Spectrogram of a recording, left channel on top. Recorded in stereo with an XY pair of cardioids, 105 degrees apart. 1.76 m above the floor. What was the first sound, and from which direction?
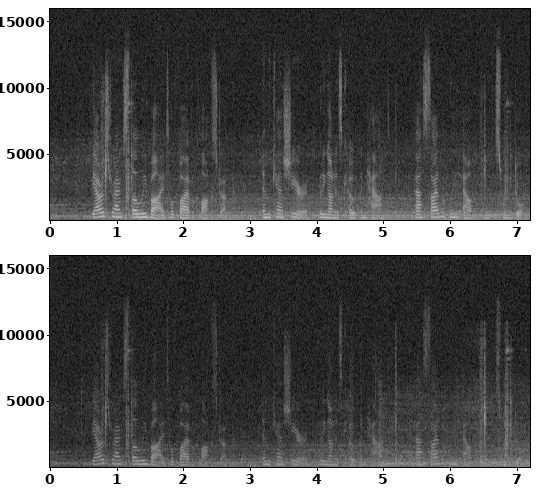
A woman speaking, 65° left.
